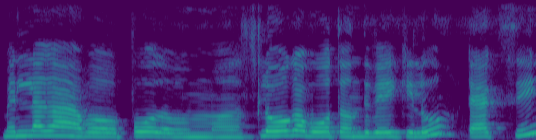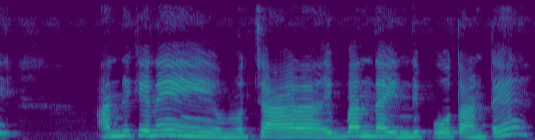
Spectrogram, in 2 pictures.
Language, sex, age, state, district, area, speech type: Telugu, female, 30-45, Telangana, Jagtial, rural, spontaneous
